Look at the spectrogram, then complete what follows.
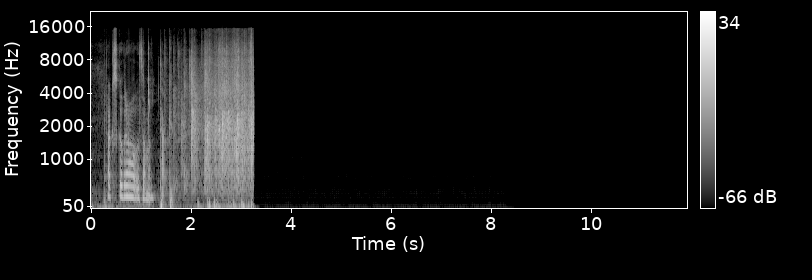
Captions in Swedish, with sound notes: -Tack ska ni ha allesammans. -Tack. [applåder] Undertextning.nu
